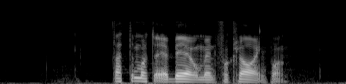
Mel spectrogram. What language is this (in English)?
Norwegian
